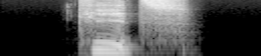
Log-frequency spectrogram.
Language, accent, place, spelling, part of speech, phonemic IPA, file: German, Germany, Berlin, Kiez, noun / proper noun, /kiːt͡s/, De-Kiez.ogg
- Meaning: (noun) neighbourhood, quarter (of a city); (proper noun) Reeperbahn (entertainment district in Hamburg)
